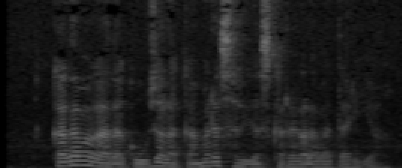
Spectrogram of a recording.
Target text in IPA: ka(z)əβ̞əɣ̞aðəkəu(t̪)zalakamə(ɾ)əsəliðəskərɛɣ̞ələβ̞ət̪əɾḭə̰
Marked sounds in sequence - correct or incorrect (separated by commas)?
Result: incorrect, incorrect, correct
